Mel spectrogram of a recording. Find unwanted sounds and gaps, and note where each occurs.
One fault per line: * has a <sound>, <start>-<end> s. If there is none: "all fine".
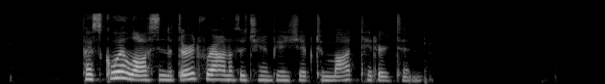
all fine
